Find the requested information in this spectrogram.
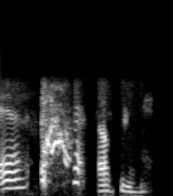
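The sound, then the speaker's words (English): A person coughs, a short run of three or four rough, throaty bursts over under two seconds, partly voiced and fairly loud, with no words in between. “Sorry. I just feel cough.”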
